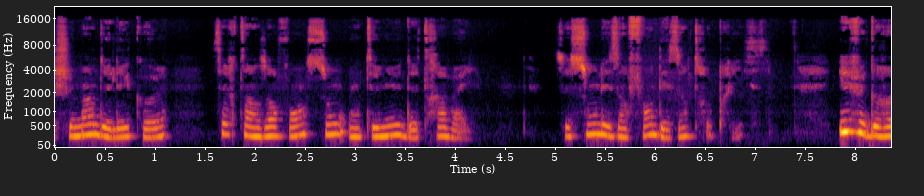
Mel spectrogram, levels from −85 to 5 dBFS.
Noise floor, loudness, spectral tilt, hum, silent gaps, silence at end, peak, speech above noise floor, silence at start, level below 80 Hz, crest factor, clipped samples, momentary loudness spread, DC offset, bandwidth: -61 dBFS; -21 LUFS; -3.5 dB/octave; none; none; 0 s; 0 dBFS; 40 dB; 0 s; -66 dBFS; 22 dB; under 0.1%; 20 LU; under 0.1%; 17 kHz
